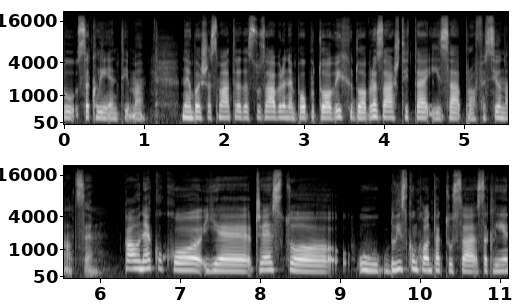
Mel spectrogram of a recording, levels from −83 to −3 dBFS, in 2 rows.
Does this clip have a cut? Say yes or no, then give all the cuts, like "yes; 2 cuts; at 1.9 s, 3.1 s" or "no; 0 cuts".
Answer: no; 0 cuts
